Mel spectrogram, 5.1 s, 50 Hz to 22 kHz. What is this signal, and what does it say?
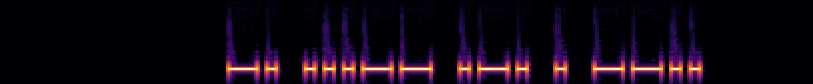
Morse code, heard as a keyed tone, about 20 wpm, 700 Hz. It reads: N3REZ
